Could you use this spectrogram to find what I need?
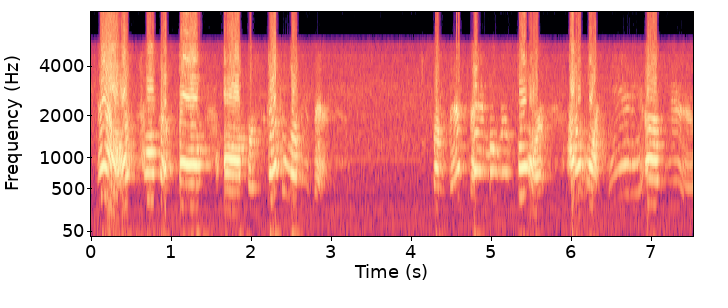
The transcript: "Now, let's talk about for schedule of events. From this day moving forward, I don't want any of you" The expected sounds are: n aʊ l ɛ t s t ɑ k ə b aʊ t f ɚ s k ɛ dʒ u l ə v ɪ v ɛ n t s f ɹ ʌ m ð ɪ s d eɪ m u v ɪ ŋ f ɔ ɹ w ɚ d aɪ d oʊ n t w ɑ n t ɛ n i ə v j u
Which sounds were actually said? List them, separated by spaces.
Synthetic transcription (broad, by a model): n aʊ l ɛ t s t ɑ k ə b aʊ t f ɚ s k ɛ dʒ l ə v ɪ v ɛ n t s f ɹ ʌ m ð ɪ s d eɪ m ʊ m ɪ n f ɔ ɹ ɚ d aɪ d oʊ n t w ɑ n t ɛ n i ə v j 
